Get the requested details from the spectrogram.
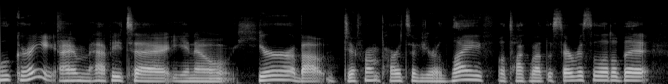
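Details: Adult woman speaking; normal speech.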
